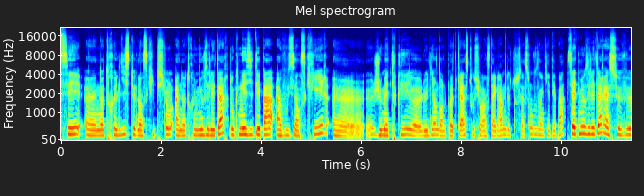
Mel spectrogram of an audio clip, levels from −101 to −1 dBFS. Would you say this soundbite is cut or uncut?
uncut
